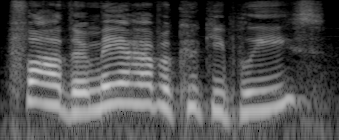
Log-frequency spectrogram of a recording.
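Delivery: high, quick mock-formal kid; overly polite child. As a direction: ask father with exaggerated good manners. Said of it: "Because they speak like that".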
